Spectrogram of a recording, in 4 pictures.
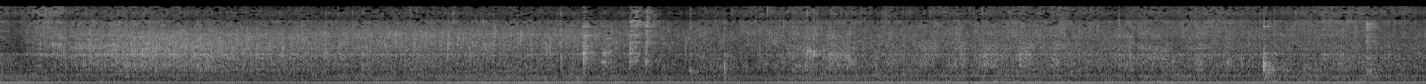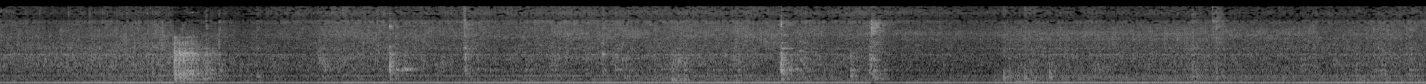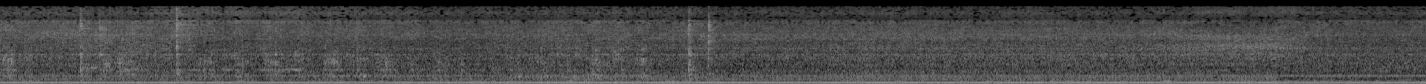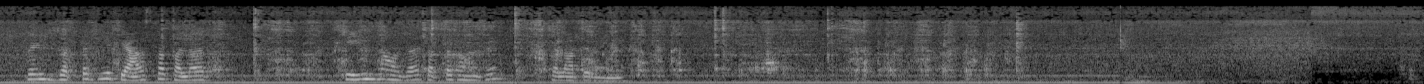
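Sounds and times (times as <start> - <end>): paste sizzling in hot oil: 0.0 - 57.0
metal spatula scraping a pan: 28.0 - 35.7, 43.8 - 53.1.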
